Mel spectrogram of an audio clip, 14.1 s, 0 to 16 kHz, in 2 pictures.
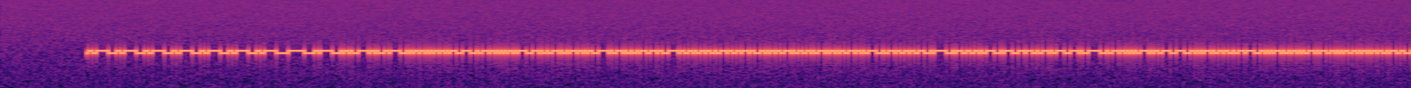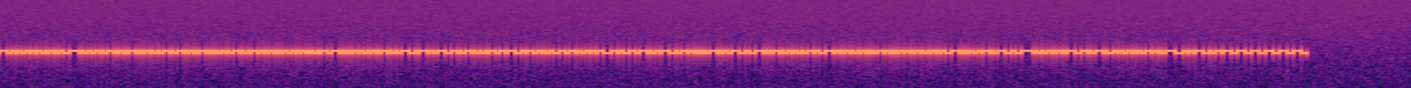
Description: NAVTEX (SITOR-B), 100 baud, 170 Hz shift, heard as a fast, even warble, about 1700 Hz centre. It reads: PARA ESTOS FINES MANTUVO VARIAS REUNIONES Y ENTREVISTAS CON VARIOS PERSONAJES.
